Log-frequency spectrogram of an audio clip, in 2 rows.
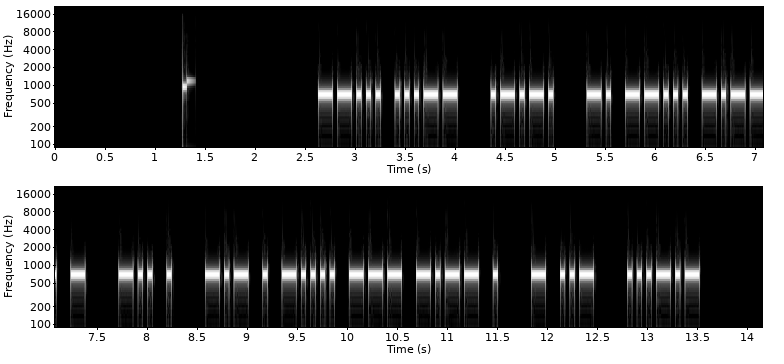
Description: Morse code, heard as a keyed tone, about 25 wpm, 700 Hz. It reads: 73 <AR> N7YT DE KE6OYE TU <SK>
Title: Practice QSO - Exchange 4 - Ending - 25wpm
